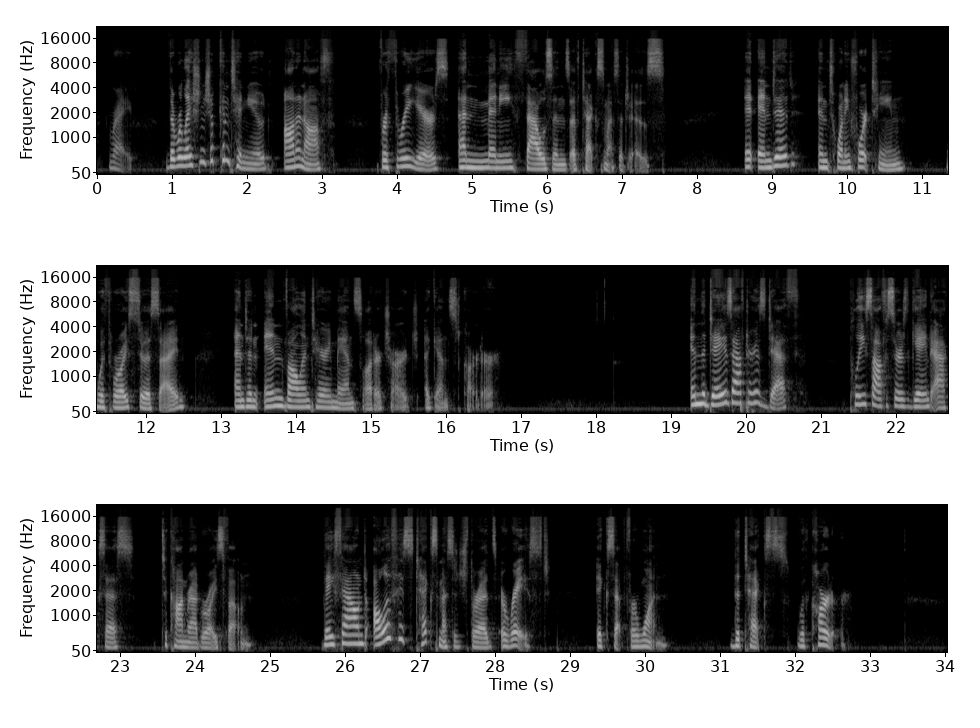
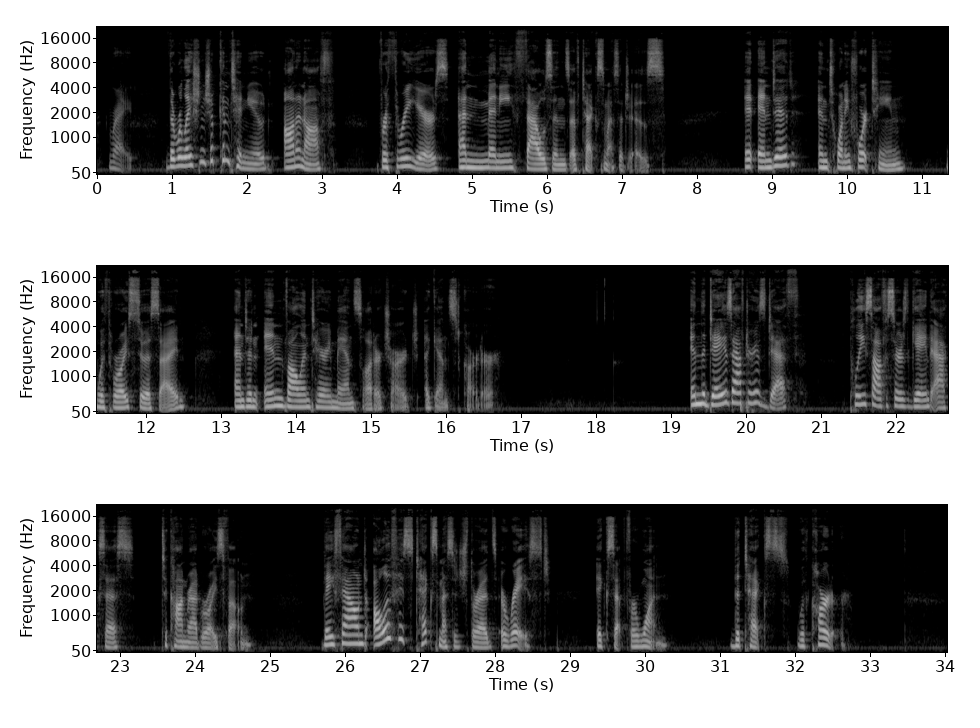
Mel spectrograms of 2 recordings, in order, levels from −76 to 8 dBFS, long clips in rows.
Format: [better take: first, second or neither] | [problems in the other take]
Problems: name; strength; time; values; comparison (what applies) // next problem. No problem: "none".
second | garbled, watery; slightly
